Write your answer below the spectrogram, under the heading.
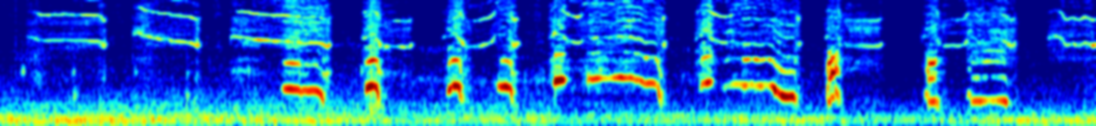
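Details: Excited pet dog making funny noises: a run of high, whining yelps that bend up and down, some drawn out and others short and clipped, over a low steady hum.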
